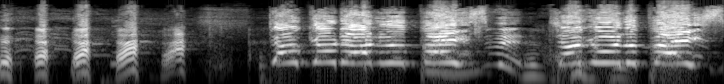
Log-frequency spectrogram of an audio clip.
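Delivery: put-on voice, belted out high.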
